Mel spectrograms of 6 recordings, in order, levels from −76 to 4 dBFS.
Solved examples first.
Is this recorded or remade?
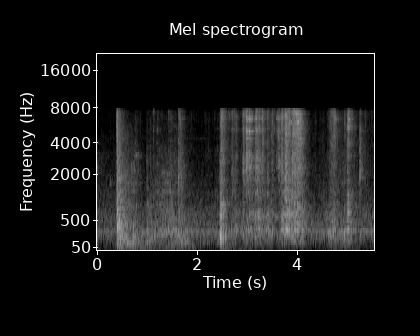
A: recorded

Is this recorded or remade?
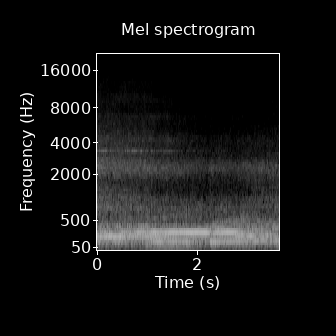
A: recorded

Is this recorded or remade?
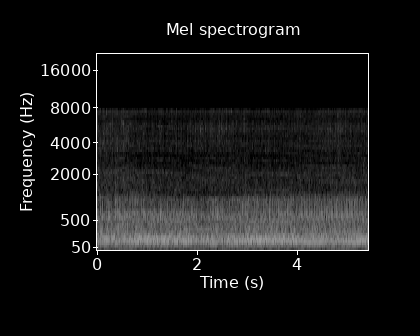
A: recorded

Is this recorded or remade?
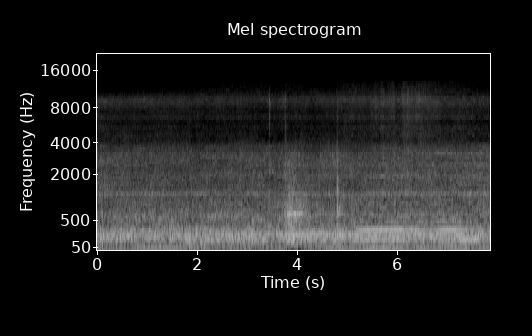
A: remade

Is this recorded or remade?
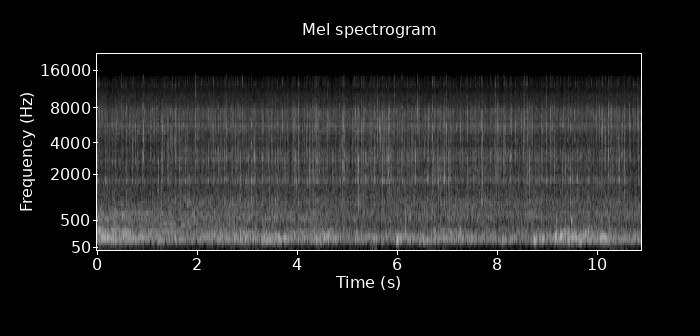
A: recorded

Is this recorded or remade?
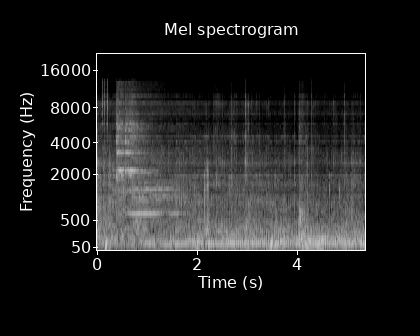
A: remade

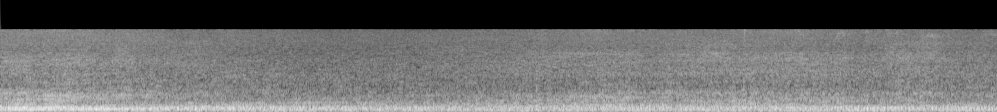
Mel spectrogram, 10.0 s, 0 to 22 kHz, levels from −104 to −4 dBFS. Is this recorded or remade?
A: recorded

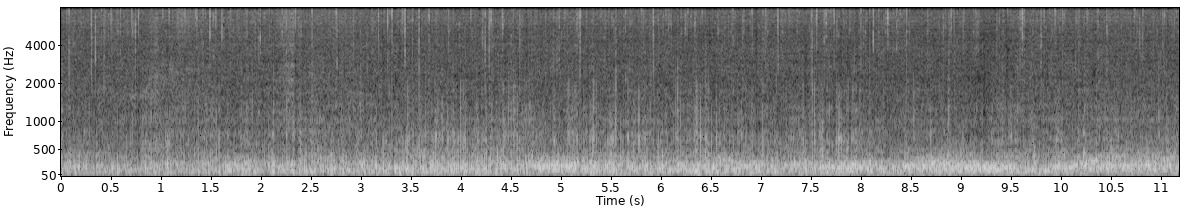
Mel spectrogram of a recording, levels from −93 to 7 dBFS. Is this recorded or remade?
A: remade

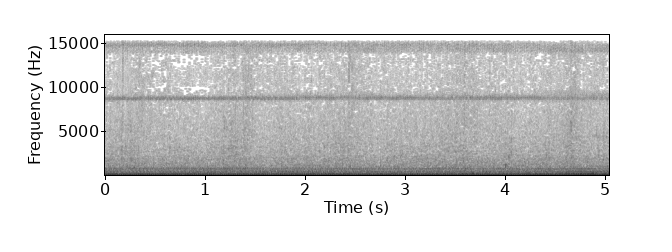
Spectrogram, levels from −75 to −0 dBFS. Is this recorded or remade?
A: remade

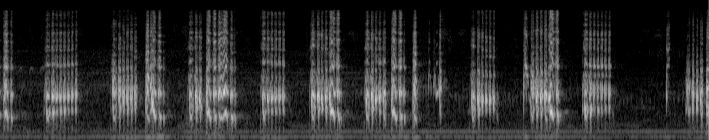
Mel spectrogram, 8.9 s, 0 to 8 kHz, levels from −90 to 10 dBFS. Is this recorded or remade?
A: recorded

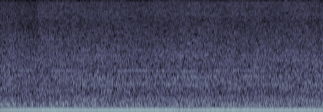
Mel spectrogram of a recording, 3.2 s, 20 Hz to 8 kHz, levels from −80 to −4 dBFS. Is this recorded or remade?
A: recorded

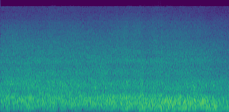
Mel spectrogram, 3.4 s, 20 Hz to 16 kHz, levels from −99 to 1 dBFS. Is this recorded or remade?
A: remade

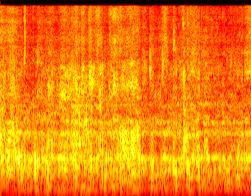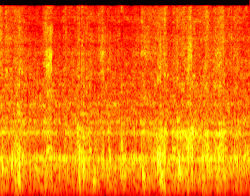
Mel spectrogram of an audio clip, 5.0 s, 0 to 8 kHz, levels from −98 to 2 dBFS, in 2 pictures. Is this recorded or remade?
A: remade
